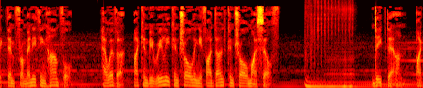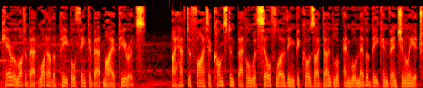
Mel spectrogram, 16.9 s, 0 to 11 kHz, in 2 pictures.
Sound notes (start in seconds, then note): 6.1 electrical noise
